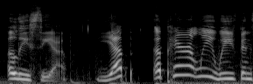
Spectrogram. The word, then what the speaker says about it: Alicia: It's not Alicia or Alicia, it's Alicia.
